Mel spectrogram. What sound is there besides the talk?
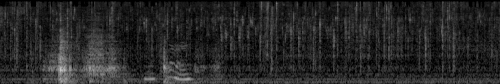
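tuna patties frying in a pan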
